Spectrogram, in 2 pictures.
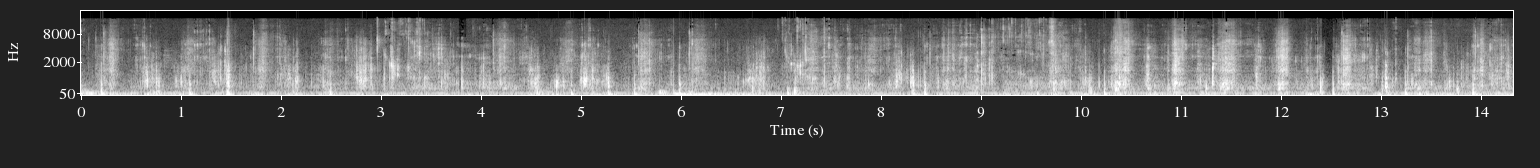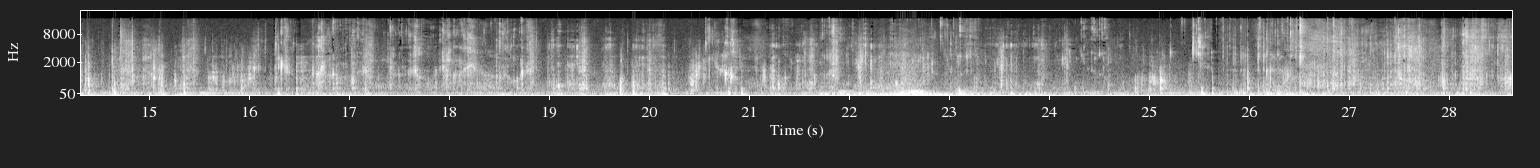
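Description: Close-miked chewing and biting of fried chicken topped with shredded green onion (pa-dak): dense, rapid crunching.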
